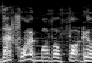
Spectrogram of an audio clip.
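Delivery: high, mocking taunt. Drill taunting Kenny at ringside, high jeer. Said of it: "Drill is in Kenny's face, like".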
